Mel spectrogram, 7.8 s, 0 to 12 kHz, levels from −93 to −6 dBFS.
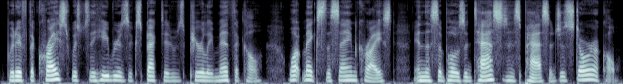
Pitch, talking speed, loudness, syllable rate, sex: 155 Hz, 170 wpm, -20 LUFS, 5.5 syllables/s, female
